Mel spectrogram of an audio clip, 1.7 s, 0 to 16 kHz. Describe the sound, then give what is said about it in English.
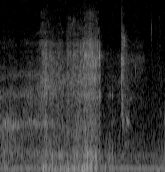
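A quiet slurping sip of coffee lasting about half a second, followed by a brief soft swallow or mouth click, with no talking. “Hold on 1 second, sip of coffee.”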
